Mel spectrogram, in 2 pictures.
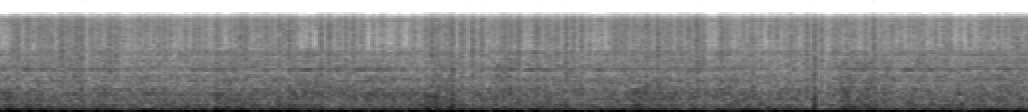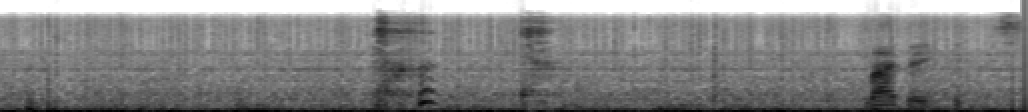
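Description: A moving train gives off a steady, continuous low rumble the whole way through, with a few brief high squeals breaking in toward the end.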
